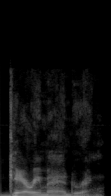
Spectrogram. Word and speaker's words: gerrymandering: Yeah, they they they are uh bringing back the word uh gerrymandering. Actually, to be honest with you, I think the accurate pronunciation of is is gerrymandering because it was Eldridge Gary that was named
